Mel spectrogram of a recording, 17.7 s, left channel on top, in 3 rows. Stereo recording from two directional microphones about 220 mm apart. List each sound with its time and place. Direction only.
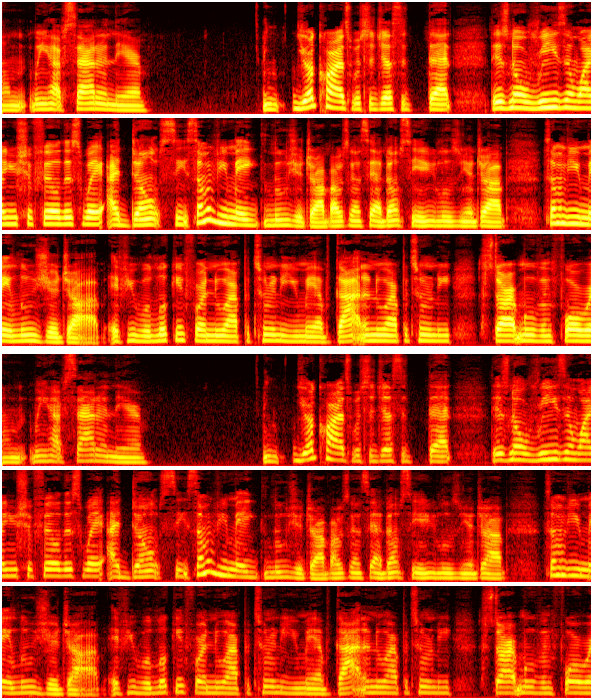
0.0 s speech: 20° left (ahead or behind)
2.6 s speech: 25° left (ahead or behind)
